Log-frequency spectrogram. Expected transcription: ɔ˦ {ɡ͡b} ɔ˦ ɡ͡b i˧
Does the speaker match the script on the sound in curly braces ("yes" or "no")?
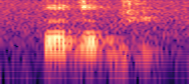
no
